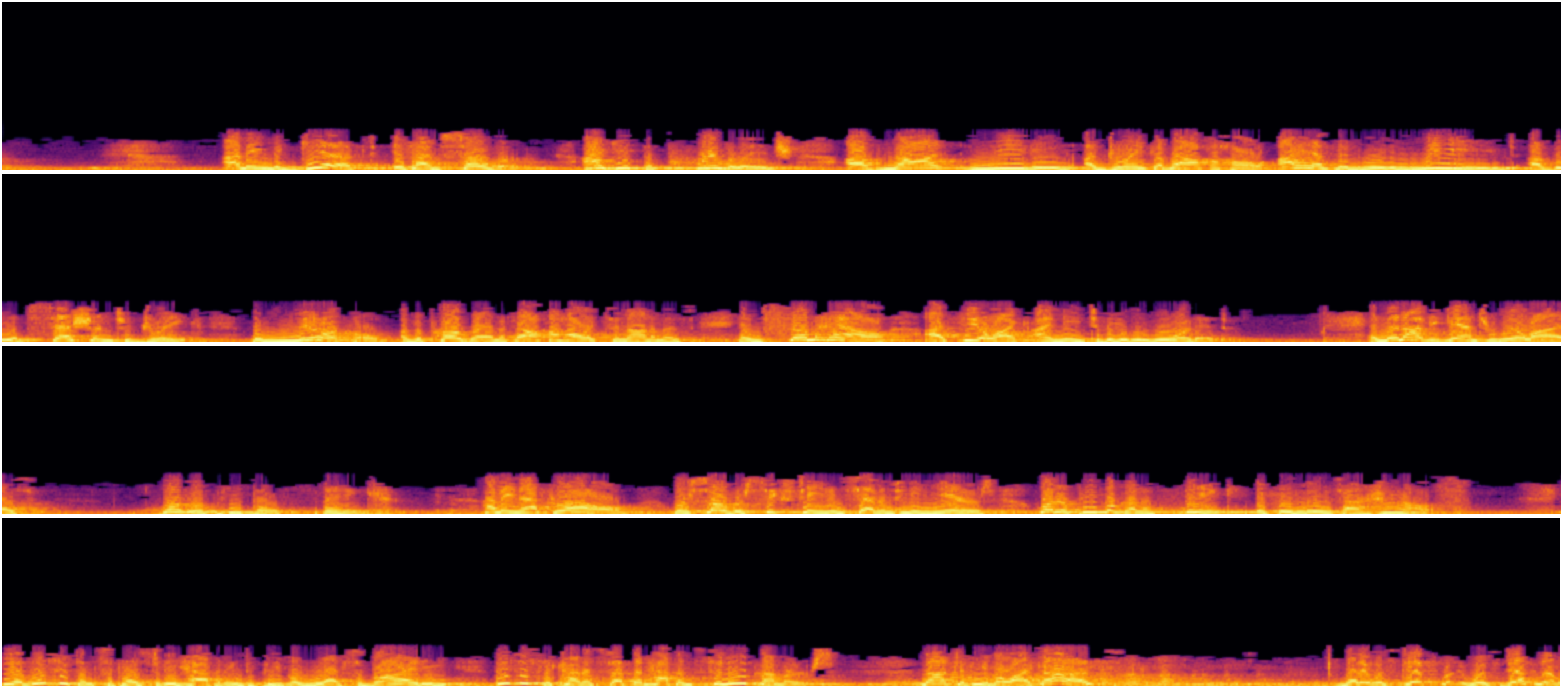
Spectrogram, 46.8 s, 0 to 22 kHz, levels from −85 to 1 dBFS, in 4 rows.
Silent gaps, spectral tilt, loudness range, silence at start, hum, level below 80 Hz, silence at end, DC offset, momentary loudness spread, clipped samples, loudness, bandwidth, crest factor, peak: none; -8 dB/octave; 2 LU; 0 s; none; -32 dBFS; 0 s; 2%; 12 LU; 4%; -6 LUFS; 5.4 kHz; 6 dB; 0 dBFS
